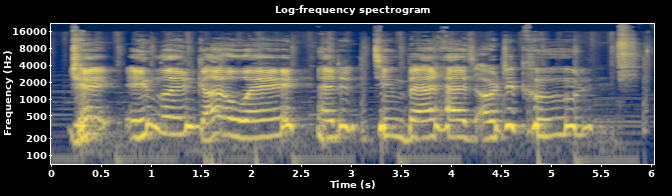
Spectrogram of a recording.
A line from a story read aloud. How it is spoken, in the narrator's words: cried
